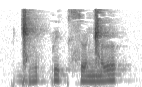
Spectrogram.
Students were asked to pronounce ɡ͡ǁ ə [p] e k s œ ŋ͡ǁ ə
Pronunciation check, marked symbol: incorrect: pː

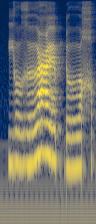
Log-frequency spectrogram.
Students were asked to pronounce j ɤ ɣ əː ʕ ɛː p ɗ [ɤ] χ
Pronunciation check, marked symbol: correct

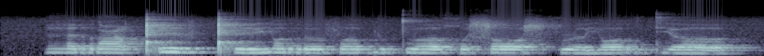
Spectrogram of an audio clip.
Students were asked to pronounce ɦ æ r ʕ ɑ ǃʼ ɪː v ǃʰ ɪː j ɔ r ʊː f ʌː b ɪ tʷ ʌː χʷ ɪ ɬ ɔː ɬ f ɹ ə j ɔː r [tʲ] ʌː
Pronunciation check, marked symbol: correct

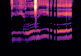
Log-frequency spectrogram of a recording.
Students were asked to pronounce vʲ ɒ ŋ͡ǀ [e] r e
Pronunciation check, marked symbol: incorrect: i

